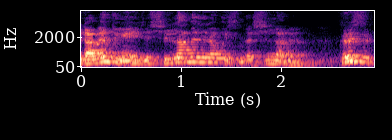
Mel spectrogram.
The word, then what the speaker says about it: 신라면: 신라면. 자, 그러면은 봐볼까요? 자, 얘는 왜 신라면이 맞느냐? 신라면 같은 경우에는 신과 라면의 결합이죠. 신과 라면의 결합입니다. 그러니까 신을 먼저 발음한 다음 연달아서 라면을 발음하기 때문에 이 라면을 발음하기 이전에 이 니은이 교체가 되지 않아요.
